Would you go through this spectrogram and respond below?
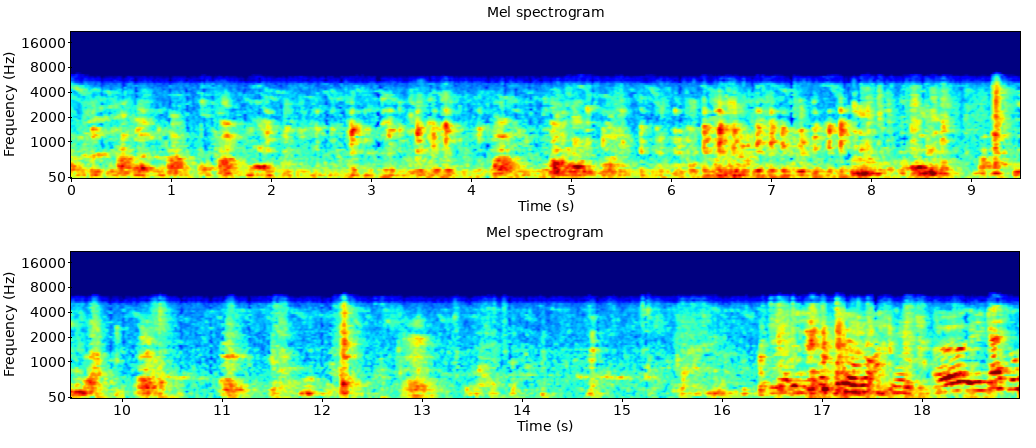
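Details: A big boar and a sow mating on a pig-breeding farm, Dusama Farms, with fast, uneven grunts about four per second and a louder, harsher stretch of vocalising toward the end.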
